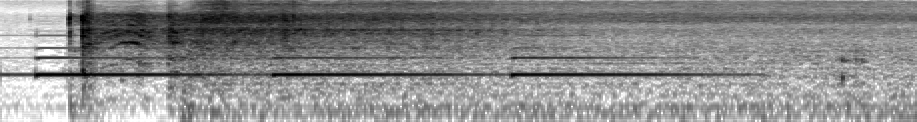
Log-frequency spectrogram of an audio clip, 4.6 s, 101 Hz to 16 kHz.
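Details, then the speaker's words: 2001 Chevy Blazer 4.3L Vortec, after new plugs, wires, cap, rotor, fuel filter and spider injector: quick crank, clean catch, even idle about 500–525 rpm, misfire gone; it still bogs at 1500 rpm under throttle: normal start and idle. "no more misfire starts good idoling at about 500 525"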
